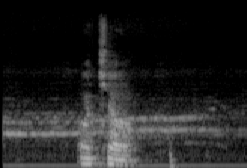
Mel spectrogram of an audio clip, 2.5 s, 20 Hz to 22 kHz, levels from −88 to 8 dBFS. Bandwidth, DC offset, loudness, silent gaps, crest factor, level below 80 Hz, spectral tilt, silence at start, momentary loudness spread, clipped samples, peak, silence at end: 14.5 kHz; under 0.1%; -28 LUFS; none; 22 dB; -56 dBFS; -6.5 dB/octave; 0 s; 20 LU; under 0.1%; -8 dBFS; 0 s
